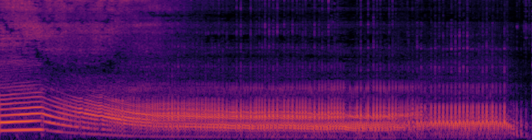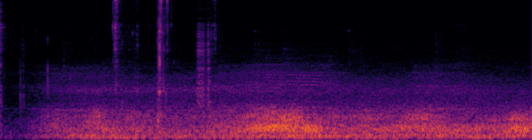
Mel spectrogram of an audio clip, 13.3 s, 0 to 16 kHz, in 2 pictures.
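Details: Poulan 3750 chainsaw, ported, just finished, exhaust retightened after coming loose: two-stroke revs high and buzzy, sags near stalling and hunts, idle won't settle and loads up when richened; owner suspects the Chinese carburetor.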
